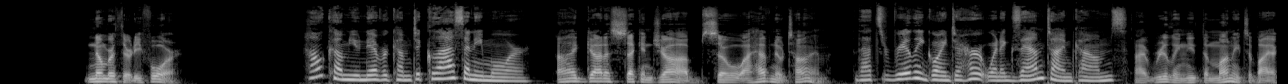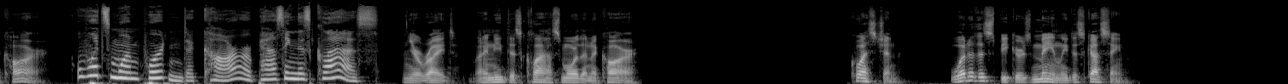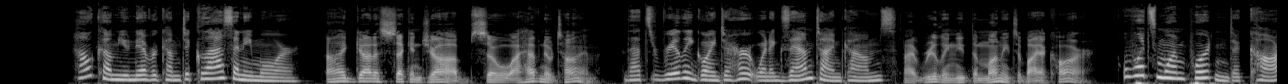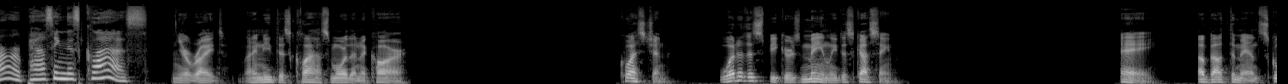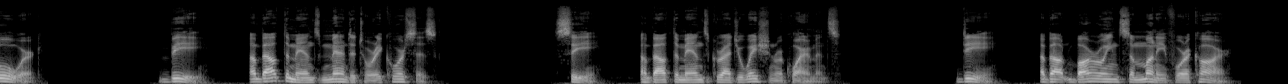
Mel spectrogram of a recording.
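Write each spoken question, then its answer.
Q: What are the speakers mainly discussing?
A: A: About the man's schoolwork.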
